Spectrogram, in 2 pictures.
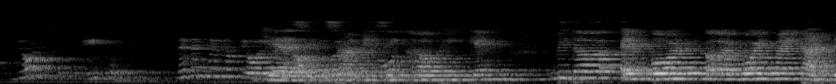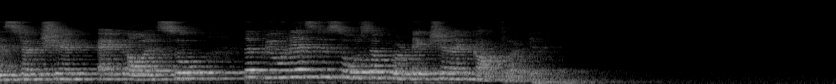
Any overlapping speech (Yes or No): Yes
